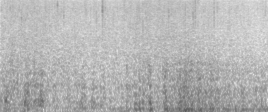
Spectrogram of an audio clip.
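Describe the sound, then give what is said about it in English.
A thunderstorm gathering overhead: steady, deep, rolling rumbles of thunder beneath a continuous hiss of rain, swelling slightly in loudness partway through. No voices are present. “As thunderstorms start to gather overhead, he just nods to everything.”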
